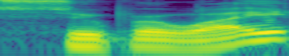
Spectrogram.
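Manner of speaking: ordinary talk, nothing marked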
